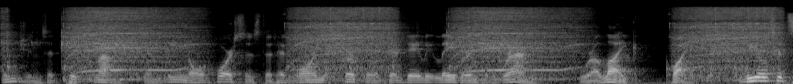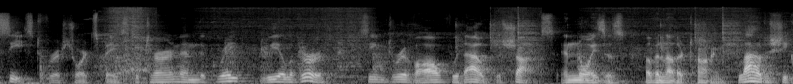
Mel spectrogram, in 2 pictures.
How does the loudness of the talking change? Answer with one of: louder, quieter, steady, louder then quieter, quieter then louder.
louder.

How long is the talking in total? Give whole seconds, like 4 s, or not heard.
16 s.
